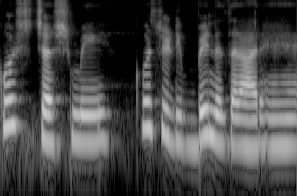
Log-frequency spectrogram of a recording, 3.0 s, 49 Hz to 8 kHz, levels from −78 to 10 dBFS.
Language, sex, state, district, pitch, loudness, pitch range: Hindi, male, Chhattisgarh, Raipur, 205 Hz, -16 LUFS, 190-235 Hz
